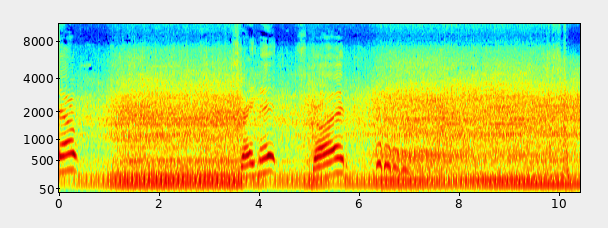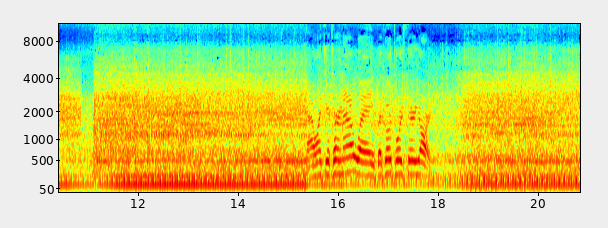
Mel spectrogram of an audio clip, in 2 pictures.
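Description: A riding mower's engine hums steadily nearby.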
